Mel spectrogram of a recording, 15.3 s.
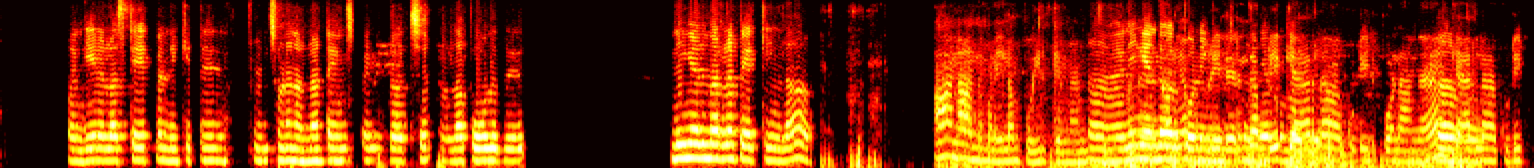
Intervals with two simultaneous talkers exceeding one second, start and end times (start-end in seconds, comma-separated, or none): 11.3-13.2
